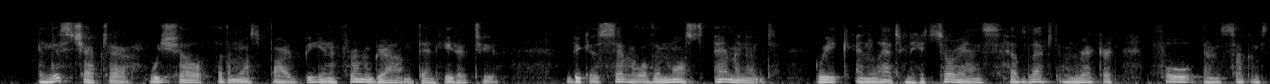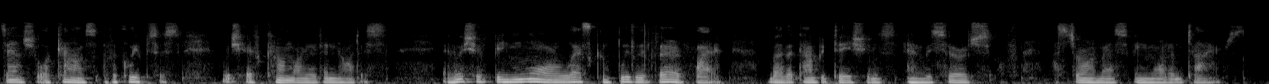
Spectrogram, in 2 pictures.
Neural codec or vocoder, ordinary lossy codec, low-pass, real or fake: codec, 16 kHz, 4 kbps, X-Codec, HuBERT features, trained on general audio; Opus, 16 kbps; 7.2 kHz; fake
